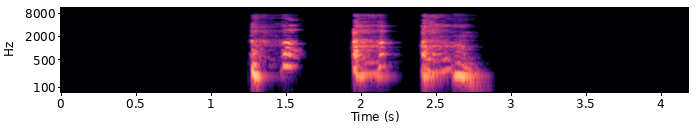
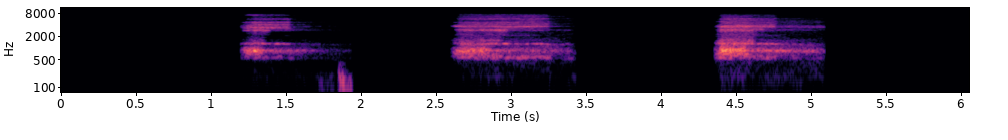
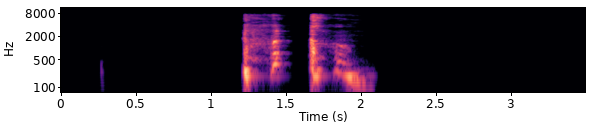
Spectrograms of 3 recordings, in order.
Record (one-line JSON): {"three_cough_length": "4.2 s", "three_cough_amplitude": 18382, "three_cough_signal_mean_std_ratio": 0.3, "exhalation_length": "6.1 s", "exhalation_amplitude": 5092, "exhalation_signal_mean_std_ratio": 0.36, "cough_length": "3.5 s", "cough_amplitude": 24281, "cough_signal_mean_std_ratio": 0.2, "survey_phase": "beta (2021-08-13 to 2022-03-07)", "age": "18-44", "gender": "Male", "wearing_mask": "No", "symptom_runny_or_blocked_nose": true, "symptom_sore_throat": true, "symptom_onset": "3 days", "smoker_status": "Ex-smoker", "respiratory_condition_asthma": true, "respiratory_condition_other": false, "recruitment_source": "REACT", "submission_delay": "1 day", "covid_test_result": "Negative", "covid_test_method": "RT-qPCR", "influenza_a_test_result": "Negative", "influenza_b_test_result": "Negative"}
